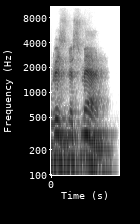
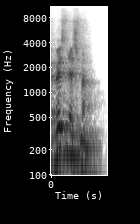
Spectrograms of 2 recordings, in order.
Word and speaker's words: businessman: to the word post we don't get post man or business man policeman what do we say instead policeman policeman postman he's a businessman businessman with a schwa so instead of having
